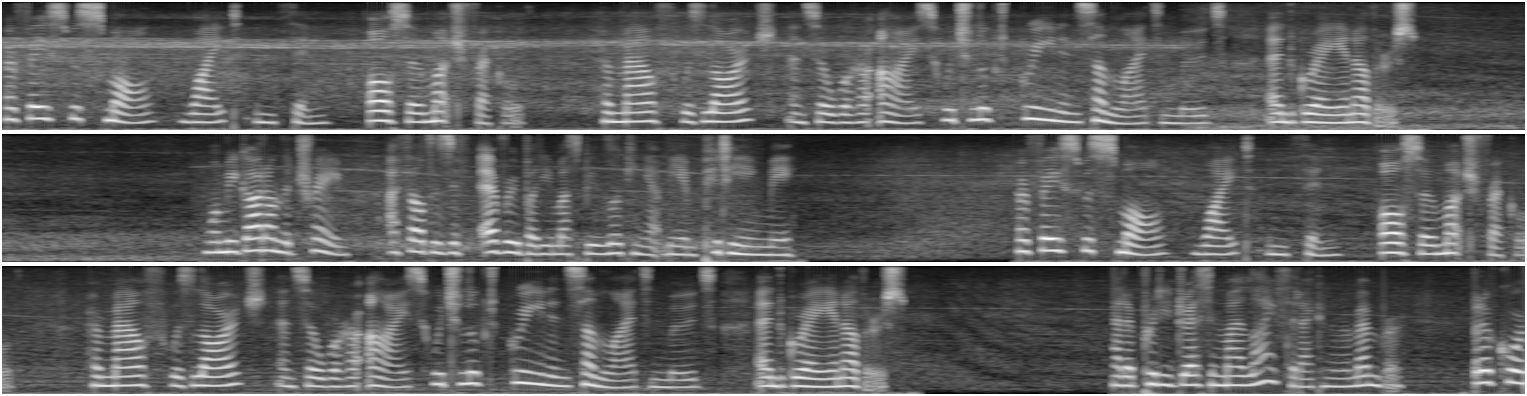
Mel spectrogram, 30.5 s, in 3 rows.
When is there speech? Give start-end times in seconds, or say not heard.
0.0-9.5, 11.5-15.5, 16.9-26.4, 27.7-30.4.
